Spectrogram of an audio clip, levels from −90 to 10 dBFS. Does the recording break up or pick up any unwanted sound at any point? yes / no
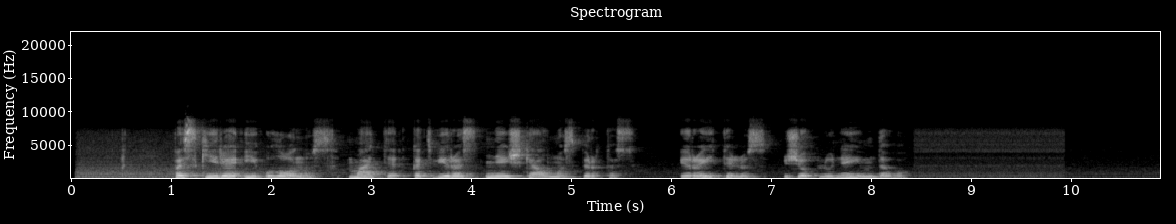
no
